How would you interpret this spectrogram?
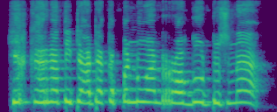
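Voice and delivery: put-on high-pitched reply to a child; lightly acted divine reply; God's answer. Acts out God's answer to him.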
